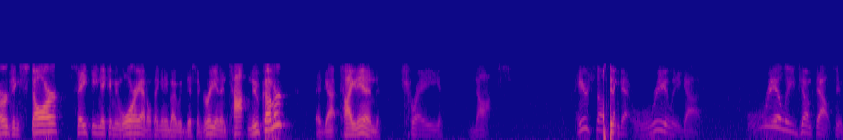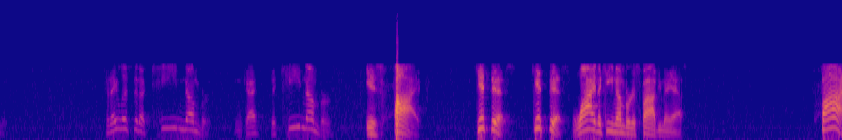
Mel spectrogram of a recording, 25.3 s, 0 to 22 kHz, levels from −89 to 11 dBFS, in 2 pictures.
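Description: The whole clip is carried by the GSM full-rate codec. It rebuilds the speech from a vocal-tract model fed by evenly spaced pulses, and only one excitation sample in three survives. The sound fits a 13 kbps GSM link. Nothing reaches above 4 kHz, so the top end is gone. The voice has a plainly audible buzzy, gravelly grain.

GSM bit errors break in twice. The first runs from 9.04 to 9.29 s. The second is shorter, from 18.58 to 18.72 s. On both stretches corrupted bits reached the decoder. Wrong filter, pitch and gain values twist the spectrum and throw the level around frame by frame. The first burst is the heavier one, with squawks, pops and gargling. The second is a brief garbled blip. The level shifts near 6 s and 17.5 s come from the talker moving.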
